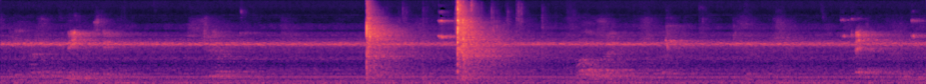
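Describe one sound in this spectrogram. A badminton racket hits a shuttlecock with a sharp pop that echoes through a large hall.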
